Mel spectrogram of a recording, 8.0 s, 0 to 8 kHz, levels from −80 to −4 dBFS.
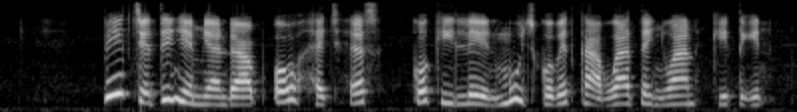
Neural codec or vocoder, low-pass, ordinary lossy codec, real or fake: none; 7.2 kHz; none; real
